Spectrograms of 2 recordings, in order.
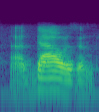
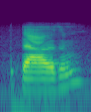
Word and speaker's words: Taoism: And then we move on to Taoism. Taoism, it starts with a T, but it sounds like the sound comes out as a D. Again, Taoism around 550 BC.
